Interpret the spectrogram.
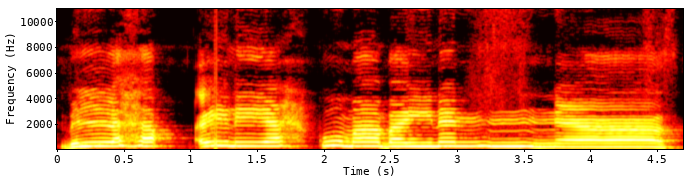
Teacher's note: ഹ തൊണ്ടയുടെ മധ്യഭാഗത്തു നിന്ന് തന്നെ സൗണ്ടിനെ കൊണ്ടുവരാൻ ശ്രദ്ധിക്കുക.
